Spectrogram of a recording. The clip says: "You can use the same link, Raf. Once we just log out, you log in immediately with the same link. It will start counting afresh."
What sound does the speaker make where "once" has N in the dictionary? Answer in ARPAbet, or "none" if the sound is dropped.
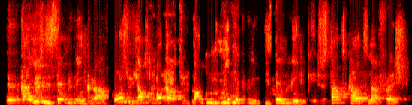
none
